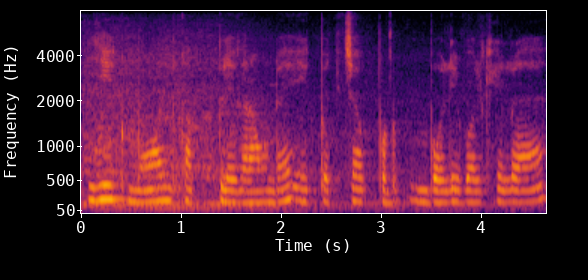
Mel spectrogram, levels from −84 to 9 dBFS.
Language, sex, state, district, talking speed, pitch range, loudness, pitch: Hindi, female, Punjab, Kapurthala, 165 wpm, 170-185 Hz, -18 LUFS, 175 Hz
